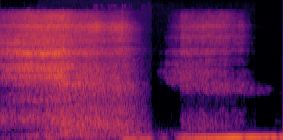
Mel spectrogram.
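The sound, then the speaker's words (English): A deep breath drawn in during a guided breathing and muscle-tensing exercise: a long, noisy rush of air, a brief pause, then a second, shorter airy intake over a low steady hum. “A big breath in, and then we're going to take a big exhale out. All right, get ready. Breathe in.”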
